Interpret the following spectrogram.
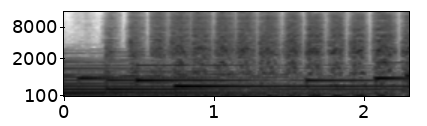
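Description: Sheet-metal cover rasping as a gloved hand rubs and slides it, over background piano music.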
